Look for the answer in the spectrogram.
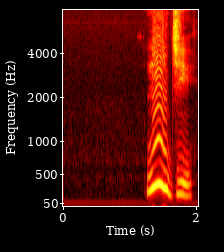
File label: "nchi", Swahili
